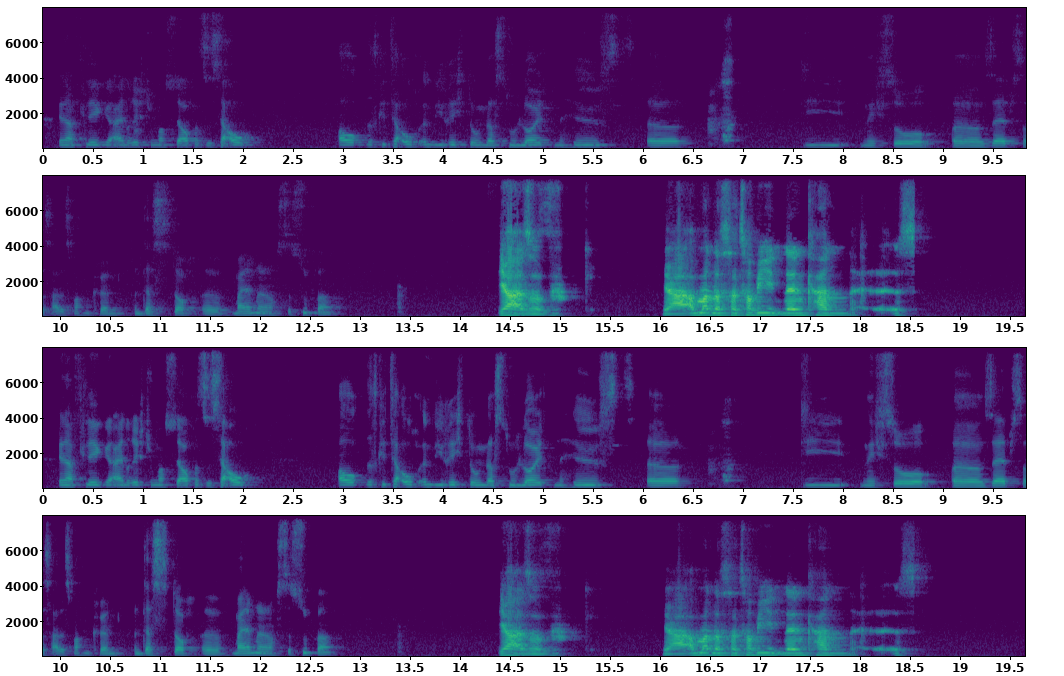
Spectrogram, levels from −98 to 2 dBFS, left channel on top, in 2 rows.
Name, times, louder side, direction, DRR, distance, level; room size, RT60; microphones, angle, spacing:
voice 1, 0.2-2.1 3.0-5.7 6.0-6.4 7.6-12.7, right 4 dB, 75° right, 0.8 m, -52 dB
voice 2, 14.4-15.1 16.0-18.6, left 7 dB, 60° left, 0.6 m, -32 dB
16.0 x 13.5 x 4.9 m
head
